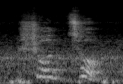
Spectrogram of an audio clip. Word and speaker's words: সহ্য: সহ্য, এখানে কিন্তু আমরা কি দেখছি, উচ্চারণটা একটু আলাদা। স হয়জফলা, সহ্য।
